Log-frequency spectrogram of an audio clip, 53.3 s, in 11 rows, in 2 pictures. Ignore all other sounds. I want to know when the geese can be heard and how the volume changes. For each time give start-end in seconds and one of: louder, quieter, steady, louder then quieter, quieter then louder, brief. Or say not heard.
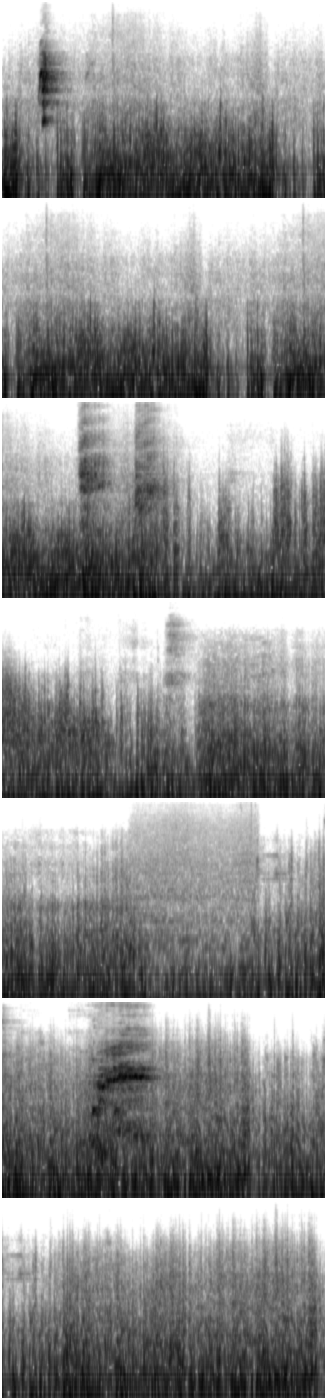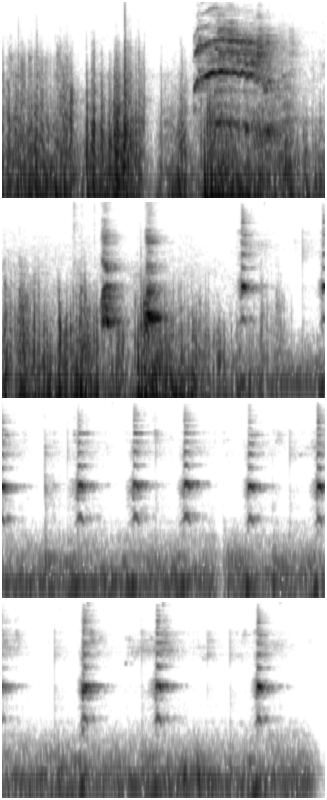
42.2-53.1 steady.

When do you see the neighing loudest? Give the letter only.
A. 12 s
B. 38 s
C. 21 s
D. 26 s
D.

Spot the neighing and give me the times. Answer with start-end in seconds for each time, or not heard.
10.8-12.2, 24.1-26.4, 36.8-38.3.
